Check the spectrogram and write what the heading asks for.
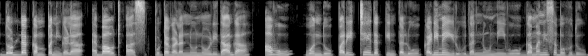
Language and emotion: Kannada, neutral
